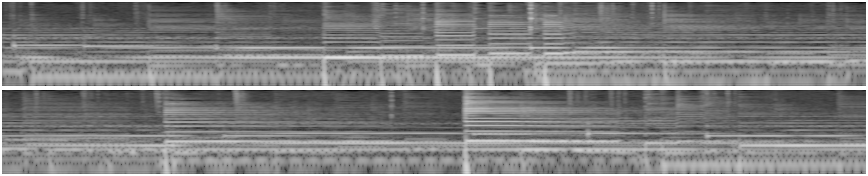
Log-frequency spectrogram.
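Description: Instrumental break in a song: acoustic guitar plucking and strumming over steady held notes.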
